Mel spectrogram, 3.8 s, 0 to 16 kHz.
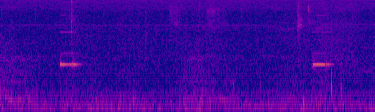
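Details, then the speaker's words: IV infusion pump set to 125 mL/h with 500 mL to infuse, programmed but not started while the line is connected, gives two short high reminder beeps about two and a half seconds apart in a quiet room. "after priming the tubing I could have flushed and connected then I could have set up my pump and I wouldn't have to listen to that beeping sound"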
